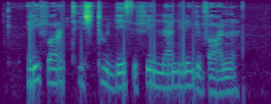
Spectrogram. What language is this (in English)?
Esperanto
